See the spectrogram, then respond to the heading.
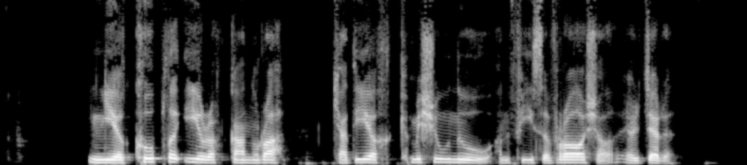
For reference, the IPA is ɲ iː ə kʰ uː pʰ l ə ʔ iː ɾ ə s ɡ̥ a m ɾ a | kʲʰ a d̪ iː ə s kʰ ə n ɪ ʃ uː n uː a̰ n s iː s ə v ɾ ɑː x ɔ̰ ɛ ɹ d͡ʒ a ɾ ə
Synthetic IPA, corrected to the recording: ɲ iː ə kʰ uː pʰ l ə ʔ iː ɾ ə x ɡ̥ a n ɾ a | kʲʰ a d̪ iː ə x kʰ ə m ɪ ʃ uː n uː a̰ n f iː s ə v ɾ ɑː ʃ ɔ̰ ɛ ɹ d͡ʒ ɛ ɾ ə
